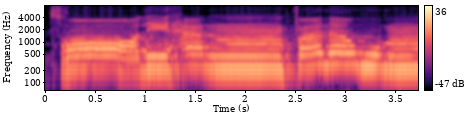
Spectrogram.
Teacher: اخفا کریں گے، مطلب آواز کو ناک میں تھوڑا سا چھپائیں گے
